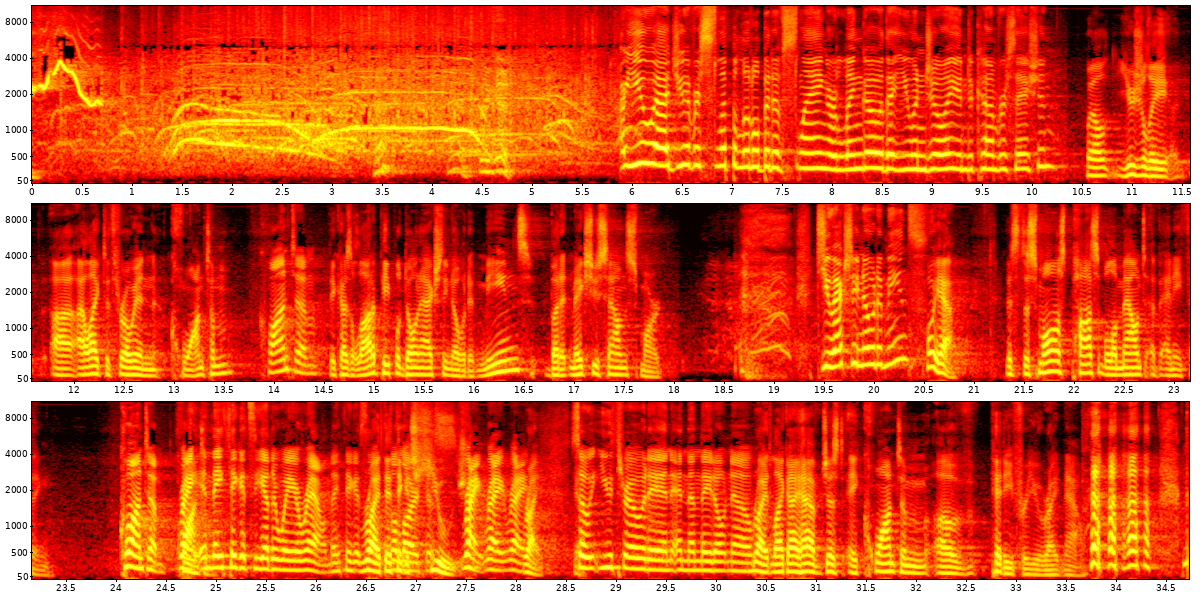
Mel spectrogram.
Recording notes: Live from Central Park's SummerStage Festival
